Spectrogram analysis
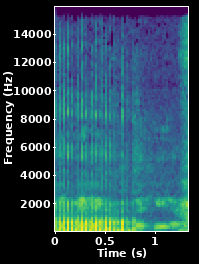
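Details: A pet dog snoring very heavily while asleep.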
